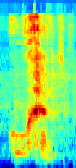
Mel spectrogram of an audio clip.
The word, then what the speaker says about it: Kuchen: When ch is after these vowels, we are going to pronounce it as ch, as in loch, koch, kuchen, kochen. Always that ch sound.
